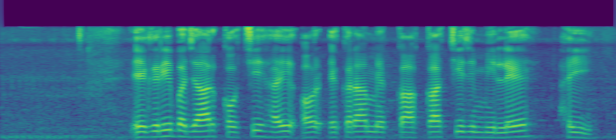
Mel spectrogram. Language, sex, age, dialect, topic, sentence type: Magahi, male, 60-100, Central/Standard, agriculture, question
